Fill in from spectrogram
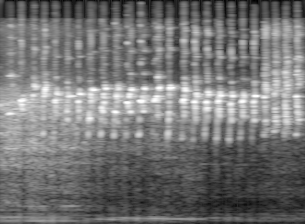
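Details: Lovebird giving ngekek song, used as a lure to make a reluctant lovebird sing: a long, rapid, evenly pulsed chattering trill of sharp high notes running through the whole stretch, over a low background hum.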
